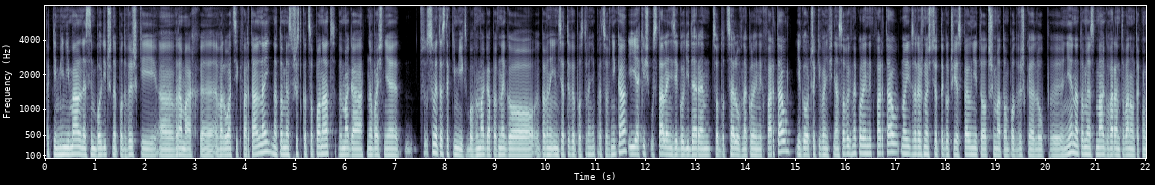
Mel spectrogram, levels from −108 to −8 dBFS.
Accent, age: native, 30-49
